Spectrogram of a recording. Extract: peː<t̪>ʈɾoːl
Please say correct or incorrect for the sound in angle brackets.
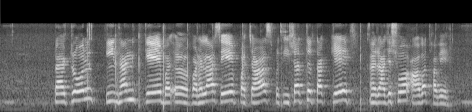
incorrect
